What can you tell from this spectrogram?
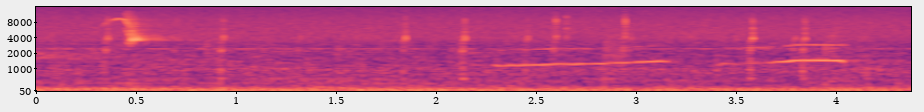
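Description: Steady low rumble with scattered short, high chirps and two thin, slowly rising whistled calls a little past the middle.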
